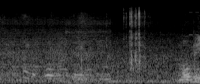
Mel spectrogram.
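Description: A camera shutter clicking briefly over faint voices in a hall, about a second and a half in; a man starts speaking just before the end.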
